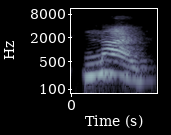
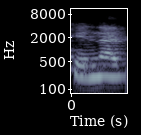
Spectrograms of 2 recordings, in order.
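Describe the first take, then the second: First: The word starts directly with the N sound. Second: A K sound is heard before the N. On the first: The speaker calls it right. "it is knife" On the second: The speaker calls it wrong. "it's not K knife"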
